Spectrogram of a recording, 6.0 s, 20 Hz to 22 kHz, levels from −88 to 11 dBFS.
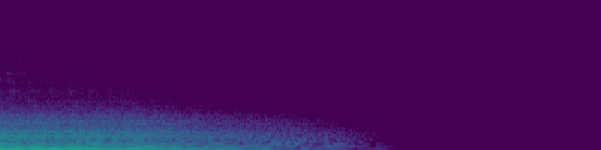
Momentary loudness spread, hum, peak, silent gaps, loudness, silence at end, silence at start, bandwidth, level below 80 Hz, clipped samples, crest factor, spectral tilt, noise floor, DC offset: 21 LU; none; -24 dBFS; none; -39 LUFS; 2.7 s; 0 s; 9 kHz; -74 dBFS; under 0.1%; 20 dB; -7 dB/octave; under -90 dBFS; under 0.1%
